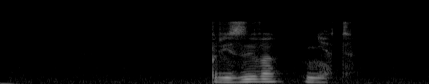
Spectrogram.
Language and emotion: Russian, neutral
